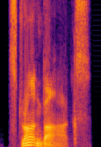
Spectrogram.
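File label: "strongbox", British English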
